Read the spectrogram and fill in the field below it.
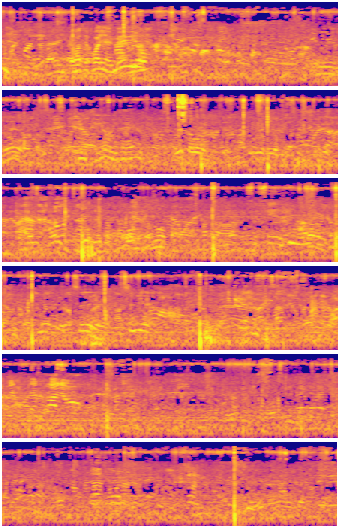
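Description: Young women talk and call out to each other across an open field outdoors.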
